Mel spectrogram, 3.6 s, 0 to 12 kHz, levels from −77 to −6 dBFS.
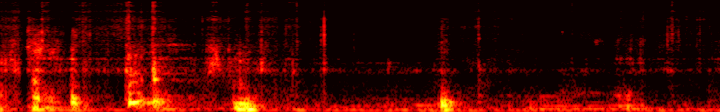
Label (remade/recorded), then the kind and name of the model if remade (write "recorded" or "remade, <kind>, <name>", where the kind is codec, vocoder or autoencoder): remade, codec, SNAC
